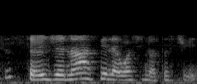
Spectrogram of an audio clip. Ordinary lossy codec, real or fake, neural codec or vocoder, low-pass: AAC, 16 kbps; real; none; 7.2 kHz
